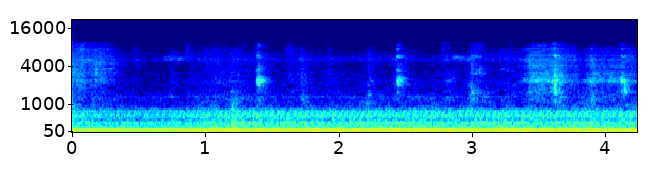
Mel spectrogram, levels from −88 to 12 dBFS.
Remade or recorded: recorded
